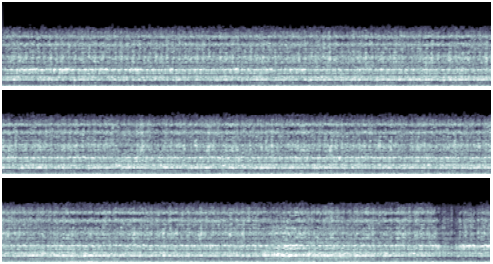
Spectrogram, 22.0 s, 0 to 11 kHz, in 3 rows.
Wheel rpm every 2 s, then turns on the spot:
120, 110, 120, 110, 120, 110, 120, 110, 120, 120, 110.
none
